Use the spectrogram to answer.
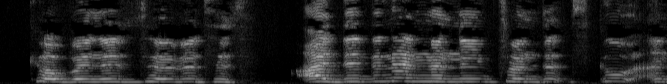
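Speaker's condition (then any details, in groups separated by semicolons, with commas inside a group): Cerebral palsy; speech affected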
